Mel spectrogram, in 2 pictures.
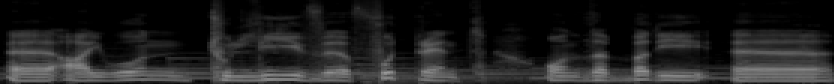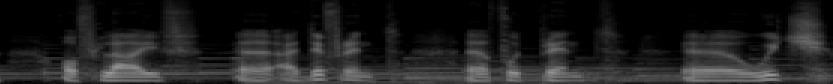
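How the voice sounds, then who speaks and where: A middle-aged male poet from Syria whose first languages are Kurdish and Arabic. He speaks slowly in a gravelly voice and fills his sentences with long hesitant "uh" pauses. Soft guitar plays faintly in the background. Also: medium pitch. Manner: many drawn-out "uh" pauses. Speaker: poet reading at a literary festival. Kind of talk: hesitant prepared talk, then poetry recital.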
